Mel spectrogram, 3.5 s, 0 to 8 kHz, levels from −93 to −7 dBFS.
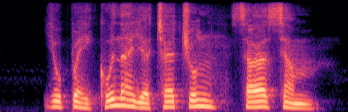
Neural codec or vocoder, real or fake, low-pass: codec, 16 kHz in and 24 kHz out, 0.6 kbps, FocalCodec, streaming, 4096 codes; fake; 7.2 kHz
